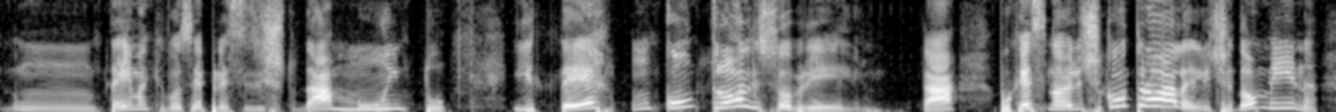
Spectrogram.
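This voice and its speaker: Woman from Brazil, online lesson teacher, bright voice, dry close sound, checks in often. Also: high-pitched, no echo. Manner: explains slowly, checks in with "tá?". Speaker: Spanish teacher.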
